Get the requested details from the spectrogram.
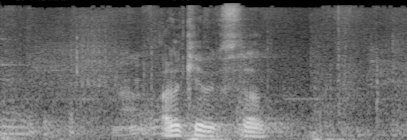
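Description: A middle-aged man speaks briefly into a microphone.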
